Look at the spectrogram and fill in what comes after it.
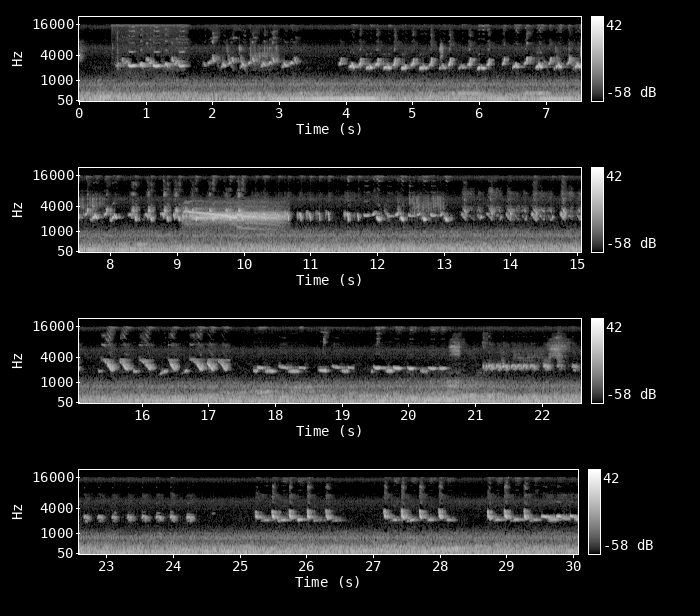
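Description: Small songbirds chirping in quick repeated trills and runs of short notes. A louder, harsher noisy burst about a second long comes about a third of the way in and again at the very end, over a faint low steady rumble.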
